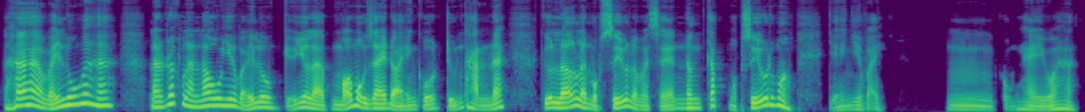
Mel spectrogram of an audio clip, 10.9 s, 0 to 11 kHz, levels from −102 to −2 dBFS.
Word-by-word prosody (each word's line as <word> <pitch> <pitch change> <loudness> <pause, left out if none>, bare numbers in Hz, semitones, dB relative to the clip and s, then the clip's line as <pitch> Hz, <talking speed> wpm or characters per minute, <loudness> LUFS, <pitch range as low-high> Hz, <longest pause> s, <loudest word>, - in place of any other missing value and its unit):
À 120 - -6
ha, 205 - +4
vậy 130 +5 +2
luôn 230 +6 +3
á 270 - +4
hả? 205 -2 +2 0.4
Là 155 - +1
rất 255 +7 +1
là 195 -5 +3
lâu 200 +4 +2
như 195 -2 +2
vậy 115 - 0
luôn, 150 -3 0
kiểu 95 +4 -6
như 155 +1 +1
là, 115 -7 +2
mỗi 110 -3 +1
một 140 - +4
giai 130 0 +3
đoạn 95 +1 0
của 110 +4 -2
trưởng 100 -2 -6
thành 115 - -2
á, 160 - +2 0.4
cứ 140 - +2
lớn 145 +6 +4
lên 165 -9 +3
một - - -3
xíu 145 +7 +2
là - - 0
mình 100 -2 -4
sẽ 95 +3 -3
nâng 130 +2 -2
cấp 195 +8 -4
một - - -9
xíu, 155 +9 +3
đúng 220 -1 0
hông? 135 - +2 0.4
Dạng 90 +5 -8
như 105 -1 -7
vậy, - - -9 0.6
ừm, 100 -4 -7
cũng 95 - -14
hay 95 -3 -4
quá 95 +5 -2
ha. 110 -4 -4
135 Hz, 255 wpm, -22 LUFS, -, 0.6 s, ha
